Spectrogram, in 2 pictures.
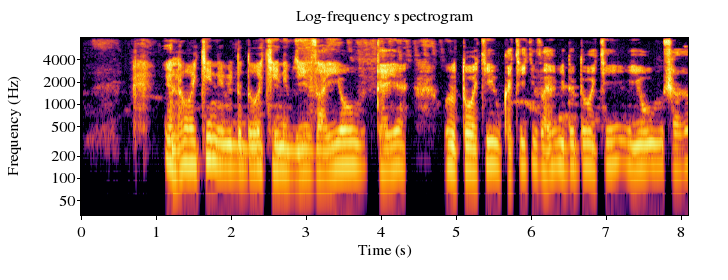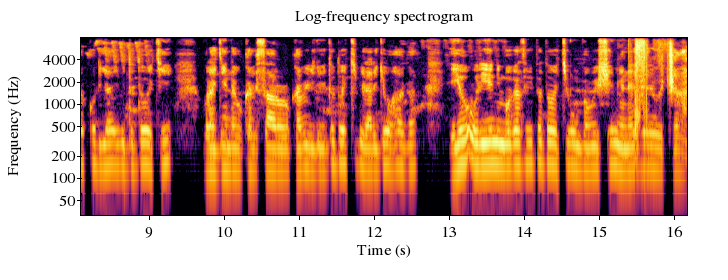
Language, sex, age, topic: Kinyarwanda, male, 36-49, agriculture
